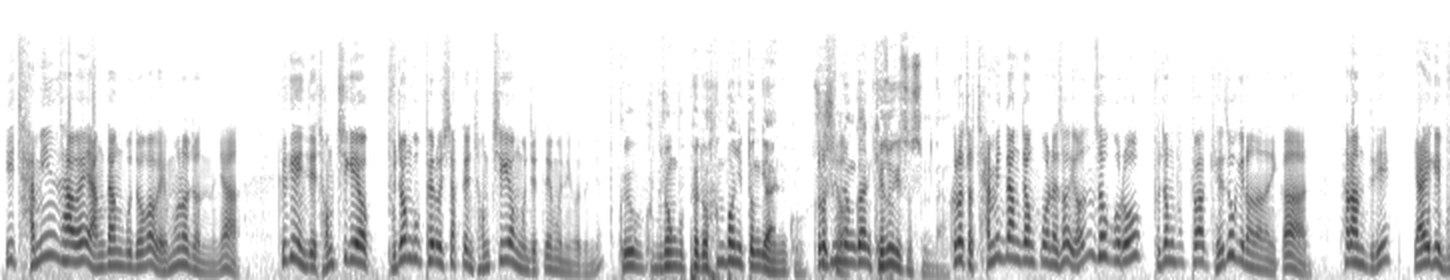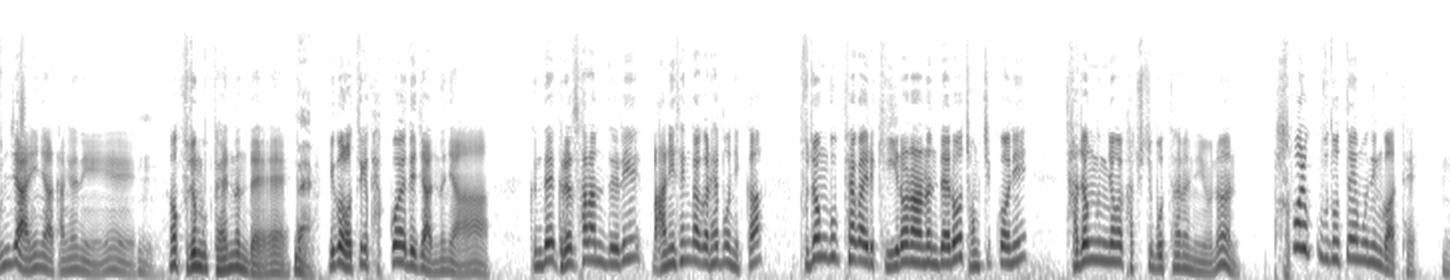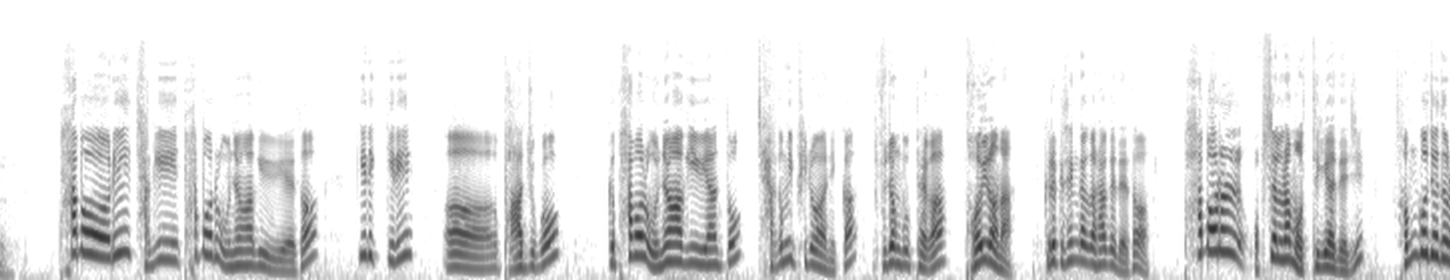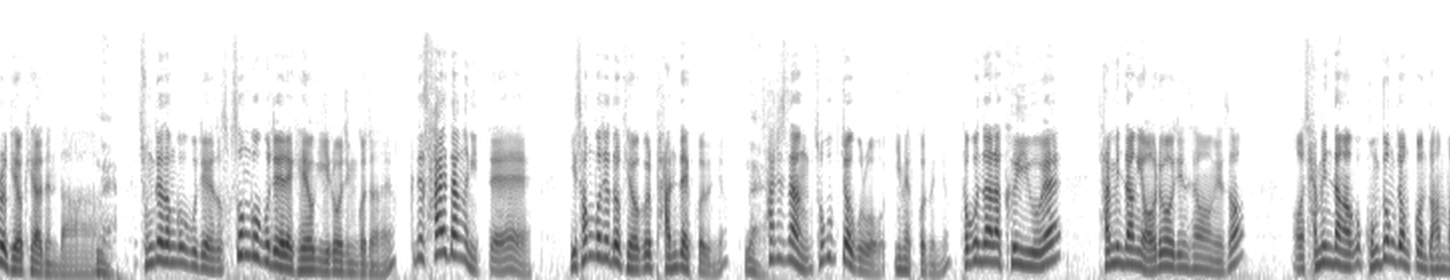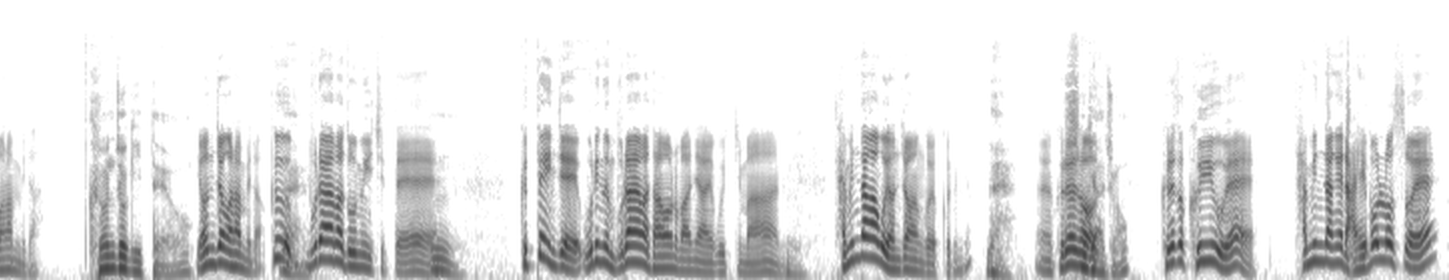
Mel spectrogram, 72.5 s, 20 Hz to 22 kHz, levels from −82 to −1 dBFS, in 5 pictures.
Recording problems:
none

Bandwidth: 14.5 kHz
